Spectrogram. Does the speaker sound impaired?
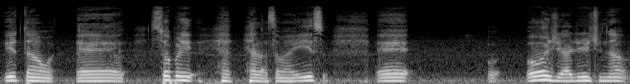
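Yes: Down syndrome; genetic, present from birth, recognized soon after birth.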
